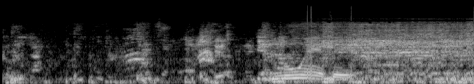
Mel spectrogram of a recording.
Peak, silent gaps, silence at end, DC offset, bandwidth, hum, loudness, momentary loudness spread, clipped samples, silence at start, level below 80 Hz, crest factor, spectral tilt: -4 dBFS; none; 0 s; under 0.1%; 12.5 kHz; none; -17 LUFS; 18 LU; under 0.1%; 0.05 s; -38 dBFS; 14 dB; -5 dB/octave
